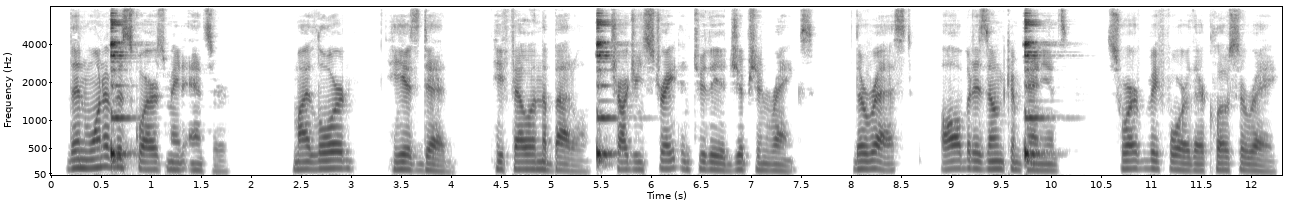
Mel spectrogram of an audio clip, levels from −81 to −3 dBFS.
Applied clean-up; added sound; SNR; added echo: classical method Wiener filter.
